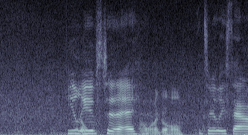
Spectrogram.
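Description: A young woman talks cheerfully close to the microphone.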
